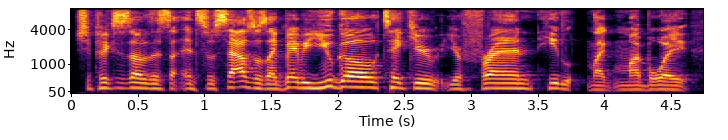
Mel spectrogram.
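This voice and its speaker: Speaking at a normal speed in a medium-pitched voice, a podcast host in his thirties chats casually through a story. He's an animated storyteller who plays each character by raising his voice for their quotes.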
